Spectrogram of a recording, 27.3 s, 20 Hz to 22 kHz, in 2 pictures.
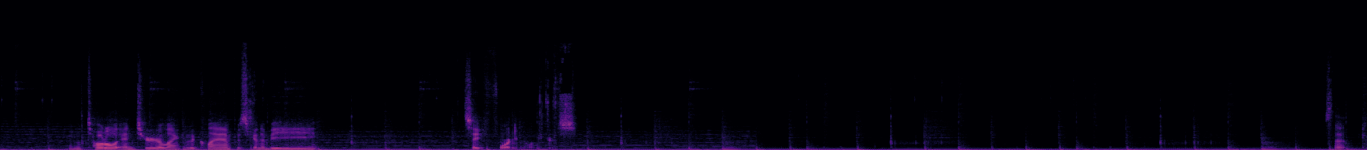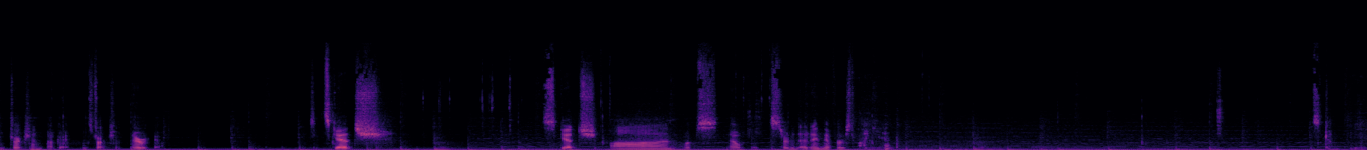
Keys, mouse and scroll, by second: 2.5 click, 4.3 click, 7.9 click, 9.4 click, 10.4 alt+click, 10.7 alt+c, 12.8 click, 14.1 click, 15.3 middle click, 16.4 click, 17.8-19.4 typing, 19.6 Return, 21.0 click, 22.8 click, 23.6 click, 24.4 ctrl+click, 26.2 ctrl+1.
